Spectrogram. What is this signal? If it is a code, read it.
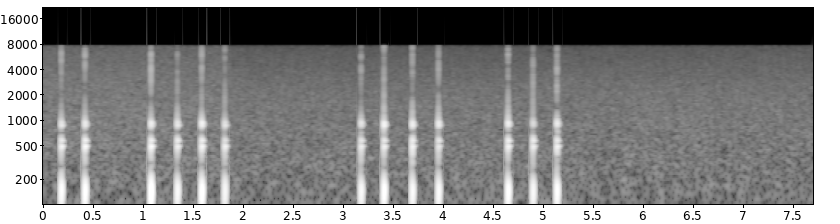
Tap code, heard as knocks on wood, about 4 knocks a second. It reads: IS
